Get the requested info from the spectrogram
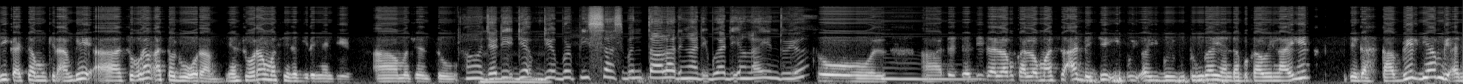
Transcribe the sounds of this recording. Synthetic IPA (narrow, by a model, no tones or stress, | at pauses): dikat͡ʃamuŋkɪna̰mbɪʔə̰səoɾaŋʔat̪awduaoɾaŋjaŋsəoɾaŋmasɪhlaɡidəŋãndiə | ʔəmːat͡ʃamt̪uɔd͡ʒadidiadiabərpisahsəbənt̪alahdəŋãnadɪʔbəɾadɪʔjaŋlaɪnt̪ujət̪ʊlʔədad͡ʒadidalamkalawmasaʔadad͡ʒəibuibuibut̪uŋɡajaŋdahbəkawɪnlaɪn | diadahst̪abɪldiaambɪʔan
